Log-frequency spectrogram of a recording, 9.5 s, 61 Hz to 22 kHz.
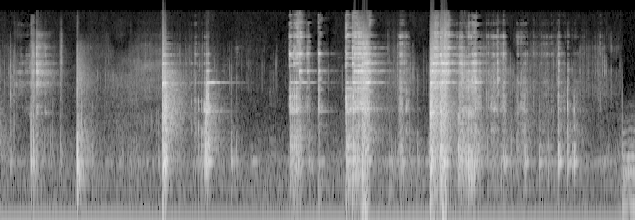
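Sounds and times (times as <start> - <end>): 
dishes and cutlery clinking as a table is set for lunch: 0.1 - 1.0, 2.5 - 3.7, 4.3 - 9.1.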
